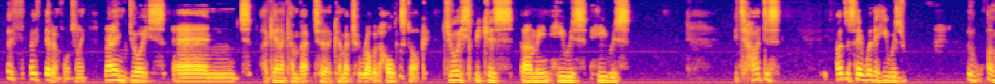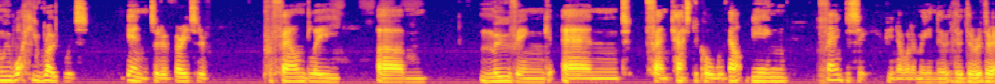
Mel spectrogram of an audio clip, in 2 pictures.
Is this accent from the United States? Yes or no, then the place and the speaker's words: no; Australia; also born or lived in England; I was born in England, but raised in Australia from a very early age.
